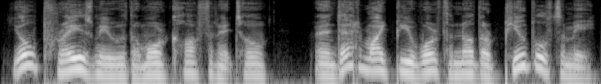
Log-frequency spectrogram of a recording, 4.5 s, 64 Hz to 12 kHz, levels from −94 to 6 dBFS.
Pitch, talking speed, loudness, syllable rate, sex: 130 Hz, 225 wpm, -18 LUFS, 5.7 syllables/s, male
